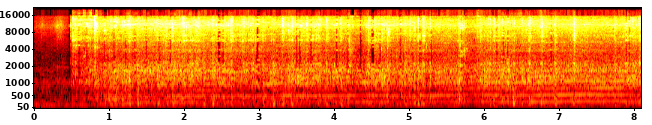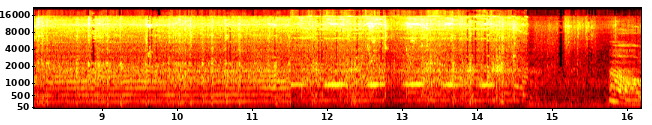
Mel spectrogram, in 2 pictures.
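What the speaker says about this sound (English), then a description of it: "I like to use the hand blender." A hand blender whirs steadily as it emulsifies melted chocolate with cannabutter, a loud continuous motor drone with a shifting pitch, running for most of the clip and stopping briefly near the end.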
